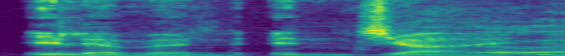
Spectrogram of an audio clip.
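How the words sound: The name is said in a deep voice.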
